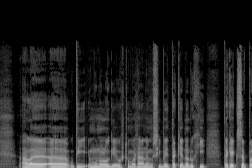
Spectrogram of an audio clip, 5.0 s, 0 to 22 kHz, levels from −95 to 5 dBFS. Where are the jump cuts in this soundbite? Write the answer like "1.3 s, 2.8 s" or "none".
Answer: none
